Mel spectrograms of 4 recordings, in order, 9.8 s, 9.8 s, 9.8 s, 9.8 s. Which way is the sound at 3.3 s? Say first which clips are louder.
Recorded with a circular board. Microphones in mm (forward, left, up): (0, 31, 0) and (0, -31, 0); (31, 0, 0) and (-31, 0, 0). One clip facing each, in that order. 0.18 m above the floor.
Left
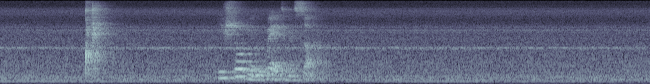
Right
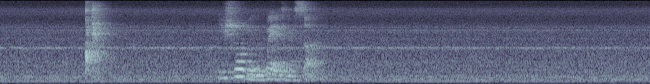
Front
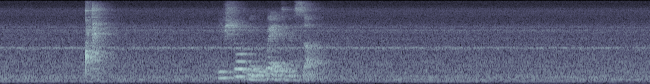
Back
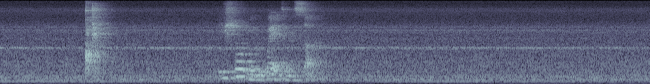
Right 1 dB, even; 15° left.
